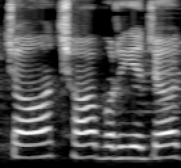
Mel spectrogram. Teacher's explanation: তাহলে চাবির প্রথম অক্ষর হচ্ছে চ, তাহলে চ, ছ, বর্গীয় জ, ছ, তালবস্য, তাহলে এইগুলো হচ্ছে তালব্য ব্যঞ্জনের বর্ণ হবে। তো যখন চ বলতেছি তখন এই যে আমাদের জিভের সামনের অংশটা এটা কোথায় যাচ্ছে, শক্ত তালুতে লাগতেছে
